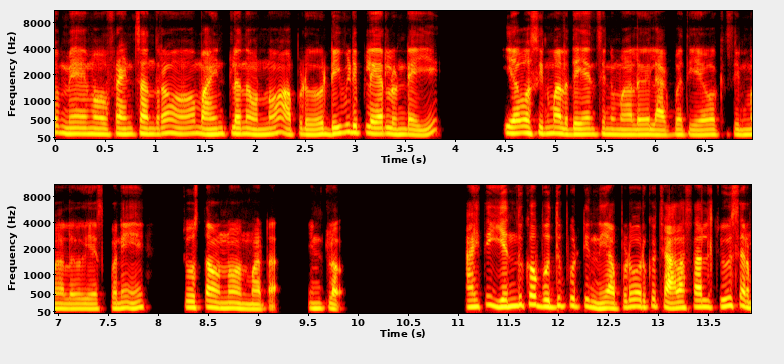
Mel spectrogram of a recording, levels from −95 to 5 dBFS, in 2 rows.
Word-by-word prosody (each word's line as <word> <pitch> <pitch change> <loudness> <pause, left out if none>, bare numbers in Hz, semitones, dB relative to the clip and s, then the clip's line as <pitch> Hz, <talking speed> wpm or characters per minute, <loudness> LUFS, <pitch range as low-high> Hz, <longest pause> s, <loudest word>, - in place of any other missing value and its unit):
మేము 145 -1 +1 0.2
ఫ్రెండ్స్ 145 -1 +1
అందరం 145 +4 0 0.3
మా 140 - +5
ఇంట్లోనే 145 0 0
ఉన్నాం. 140 +3 -1
అప్పుడు 130 0 -4 0.2
డీవీడీ 175 +4 +1
ప్లేయర్లుండేయి. 135 -4 +1 0.8
ఏవో 165 +1 +3
సినిమాలు, 155 -2 +2
దేయ్యం 135 0 +1
సినిమాలో 130 -2 0
లాకపోతే 125 +2 -2
ఏవో 125 +1 0
ఒక - - -24
సినిమాలు 130 -1 -2 0.2
ఏసుకొని, 135 +3 -3 0.6
చూస్తా 155 +1 0
ఉన్నాం 140 0 +1
అనమాట. 120 -2 -2 0.5
ఇంట్లో. 135 +1 -1 1.3
అయితే 175 +6 0 0.2
ఎందుకో 200 +5 +2
బుద్ది 175 +3 +1
పుట్టింది. 175 -8 -1
అప్పుడు 160 +7 -3
వరకు 175 +1 -3
చాలా 140 +2 +6
సార్లు 170 0 +2
చూసారు 185 -2 +1
145 Hz, 135 wpm, -23 LUFS, 130-160 Hz, 1.3 s, చాలా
